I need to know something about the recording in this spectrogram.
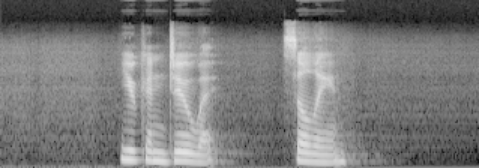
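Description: A young woman speaks softly to herself, close by.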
